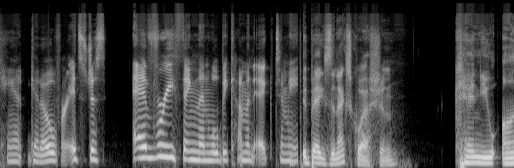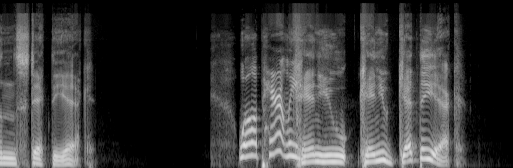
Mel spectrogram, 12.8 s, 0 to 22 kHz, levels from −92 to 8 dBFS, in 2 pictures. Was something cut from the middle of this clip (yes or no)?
no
